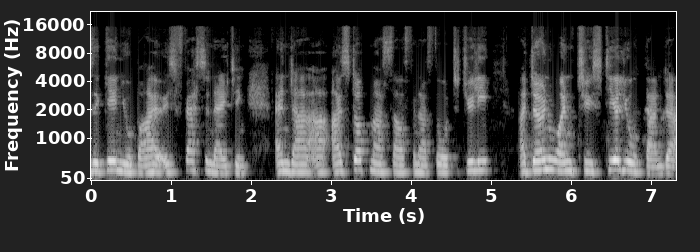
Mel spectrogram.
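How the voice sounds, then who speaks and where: Female webinar host, effusive introducer with frequent restarts, mid-pitched. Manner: warm, effusive, many restarts. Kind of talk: event introduction.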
